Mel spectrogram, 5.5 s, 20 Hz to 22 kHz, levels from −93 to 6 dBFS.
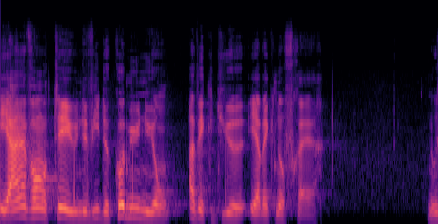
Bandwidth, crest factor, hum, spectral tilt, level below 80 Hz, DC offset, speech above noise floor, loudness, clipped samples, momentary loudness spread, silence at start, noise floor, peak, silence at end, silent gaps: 13.5 kHz; 24 dB; none; -4 dB/octave; under -90 dBFS; under 0.1%; 42 dB; -29 LUFS; under 0.1%; 12 LU; 0 s; -71 dBFS; -6 dBFS; 0 s; none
